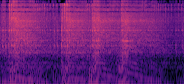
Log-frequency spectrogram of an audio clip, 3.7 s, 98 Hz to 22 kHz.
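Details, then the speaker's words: Lifan KPR 200 motorcycle, half warm on a cold day, after adjusting the idle air bypass ("gulp") valve that had let it die when blipped from idle: short throttle blips rise and fall cleanly without stumbling. Normal throttle response. "seems to have improved the throttle response as well"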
